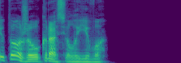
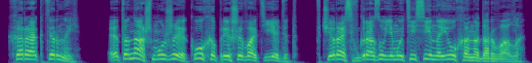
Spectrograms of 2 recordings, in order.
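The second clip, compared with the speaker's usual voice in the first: higher-pitched lad's voice, gossiping; chatty village lad; 7 semitones higher than usual. A narrator's reading. Young coachman to his passenger about the peasant, chatty.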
